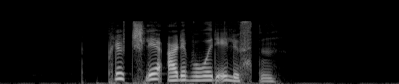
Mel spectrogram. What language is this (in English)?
Norwegian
